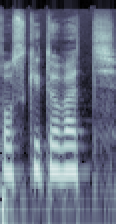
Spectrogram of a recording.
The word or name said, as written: poskytovať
